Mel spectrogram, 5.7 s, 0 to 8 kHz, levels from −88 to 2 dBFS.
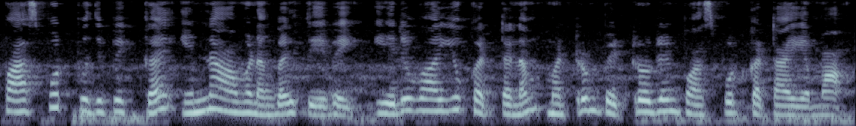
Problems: none marked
